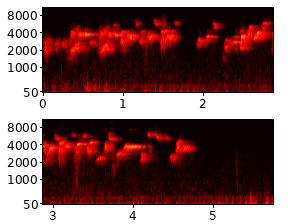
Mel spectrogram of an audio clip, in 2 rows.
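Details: Hybrid linnet × Waterslager canary mule, home-bred in 2012, sings a lively run of chirps, buzzy trills and high whistled notes lasting about five seconds before falling quiet.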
